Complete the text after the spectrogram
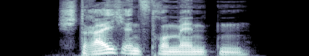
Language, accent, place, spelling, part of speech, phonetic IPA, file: German, Germany, Berlin, Streichinstrumenten, noun, [ˈʃtʁaɪ̯çʔɪnstʁuˌmɛntn̩], De-Streichinstrumenten.ogg
- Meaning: dative plural of Streichinstrument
